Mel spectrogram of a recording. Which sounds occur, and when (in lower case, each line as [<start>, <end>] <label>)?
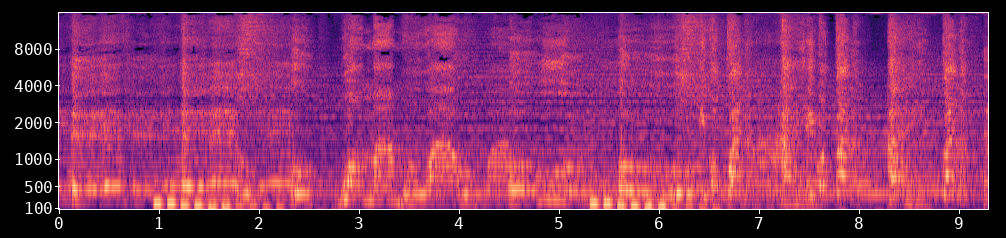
[0.00, 2.53] male singing
[0.00, 9.25] music
[2.79, 5.28] male singing
[5.56, 8.04] male singing
[8.27, 8.69] male singing
[8.83, 9.10] male singing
